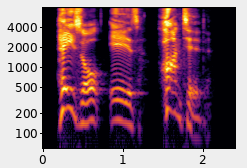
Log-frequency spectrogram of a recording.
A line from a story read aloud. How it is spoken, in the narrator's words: DJ shouted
